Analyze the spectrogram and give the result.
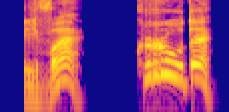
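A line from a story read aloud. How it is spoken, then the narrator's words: Exclaimed. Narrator (Russian): воскликнула Оливия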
